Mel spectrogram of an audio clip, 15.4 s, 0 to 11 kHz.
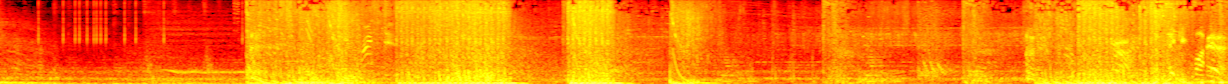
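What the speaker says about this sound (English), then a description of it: "Taking fire!" Gunfire in the sci-fi shooter Mass Effect 2: bursts of rapid automatic shots and sharp impacts come in loud clusters between quieter gaps, with combat voices briefly heard.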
